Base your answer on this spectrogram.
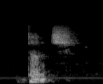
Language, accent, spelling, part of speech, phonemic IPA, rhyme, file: English, Southern England, dunch, verb / noun, /dʌnt͡ʃ/, -ʌntʃ, LL-Q1860 (eng)-dunch.wav
- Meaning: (verb) 1. To knock against; to hit, punch 2. To crash into; to bump into 3. To gore with the horns, as a bull 4. To push, jog, or nudge, especially with the elbow; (noun) A push; knock; bump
